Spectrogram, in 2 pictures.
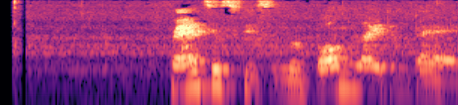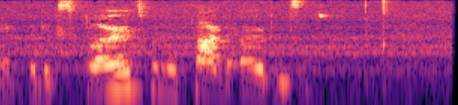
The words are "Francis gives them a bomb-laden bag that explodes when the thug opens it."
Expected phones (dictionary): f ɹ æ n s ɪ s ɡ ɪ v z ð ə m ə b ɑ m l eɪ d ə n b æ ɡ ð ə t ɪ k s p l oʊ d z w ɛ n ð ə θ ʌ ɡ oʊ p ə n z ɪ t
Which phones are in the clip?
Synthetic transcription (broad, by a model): f ɹ æ n s ɪ s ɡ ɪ z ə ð ə b ɑ m l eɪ d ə n b æ ɡ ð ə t ɪ k s p l oʊ d z w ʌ n ð ə θ ʌ ɡ oʊ p ə n z ɪ t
